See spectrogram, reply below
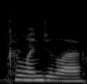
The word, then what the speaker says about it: calendula: You can also make a poultice of calendula. Is that, I had never pronounced that right. – I know, calendula.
